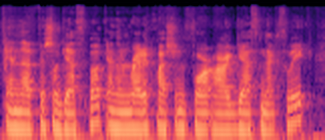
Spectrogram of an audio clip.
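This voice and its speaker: A man's voice: fairly low pitch, steady tone, fast, background noise. Male host, casual dinner-chat energy, upbeat, lots of fillers. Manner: upbeat, filler-heavy with frequent "like".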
